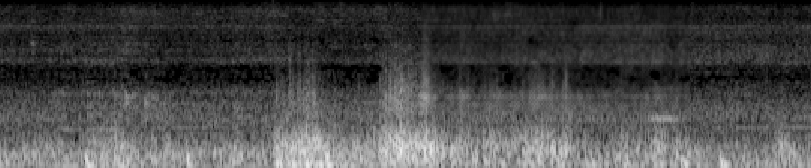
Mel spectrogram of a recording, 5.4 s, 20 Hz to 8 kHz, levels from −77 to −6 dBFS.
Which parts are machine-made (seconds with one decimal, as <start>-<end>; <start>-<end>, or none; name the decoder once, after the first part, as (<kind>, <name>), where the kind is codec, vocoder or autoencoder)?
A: 2.8-4.6 (vocoder, Vocos)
